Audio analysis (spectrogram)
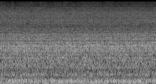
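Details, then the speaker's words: Trane gas rooftop unit (RTU) after the gas manifold pressure was adjusted to -0.2, running about 15 minutes: steady even rush of burner and fan with no howl or pulsing tone; normal, quiet running after the repair. "Alright, this one's been running about 15 minutes and I haven't heard a peep out of it. It's amazing how adjusting that gas pressure just a little bit quieted this thing right down."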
